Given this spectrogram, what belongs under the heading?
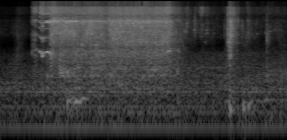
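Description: Tap water runs steadily into a container for about two seconds while a drink is refilled during a relaxed home livestream. A short splash and clatter follow.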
